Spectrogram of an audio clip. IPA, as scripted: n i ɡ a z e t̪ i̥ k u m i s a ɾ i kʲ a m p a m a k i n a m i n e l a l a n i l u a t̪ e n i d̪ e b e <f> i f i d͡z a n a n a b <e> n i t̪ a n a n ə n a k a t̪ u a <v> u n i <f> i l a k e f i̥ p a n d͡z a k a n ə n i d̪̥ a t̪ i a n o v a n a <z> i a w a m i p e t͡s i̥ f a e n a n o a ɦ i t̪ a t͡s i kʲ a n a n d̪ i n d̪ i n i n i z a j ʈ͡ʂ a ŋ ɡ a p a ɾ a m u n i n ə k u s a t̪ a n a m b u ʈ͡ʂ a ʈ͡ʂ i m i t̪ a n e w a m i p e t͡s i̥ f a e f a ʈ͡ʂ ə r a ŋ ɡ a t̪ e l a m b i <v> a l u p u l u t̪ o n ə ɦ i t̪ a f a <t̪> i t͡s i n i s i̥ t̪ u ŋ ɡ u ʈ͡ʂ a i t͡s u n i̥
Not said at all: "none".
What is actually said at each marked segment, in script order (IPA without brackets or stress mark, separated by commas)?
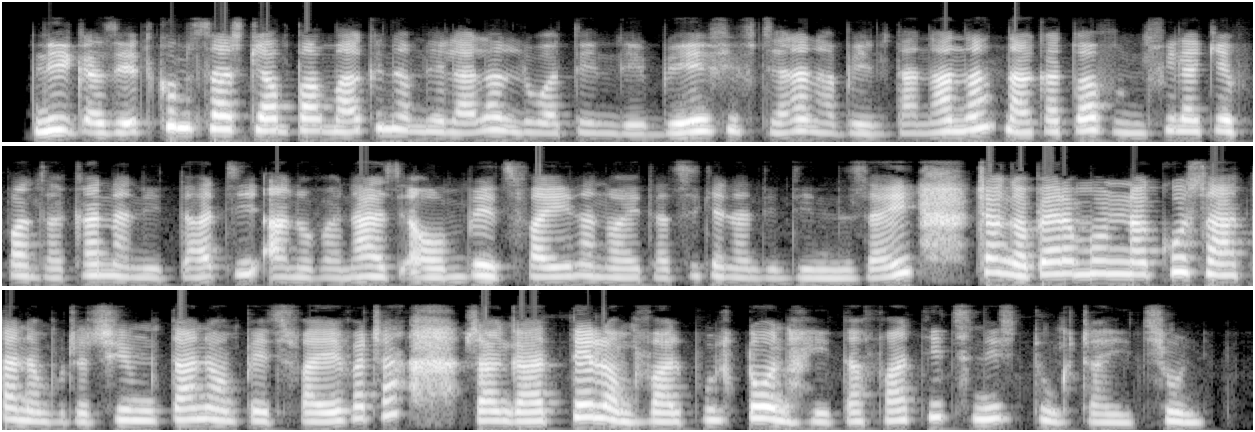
f, e, v, f, z, v, t̪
